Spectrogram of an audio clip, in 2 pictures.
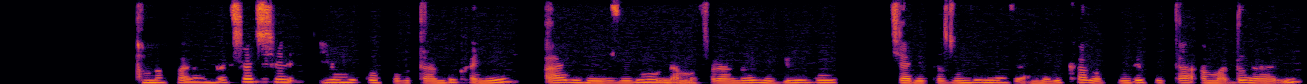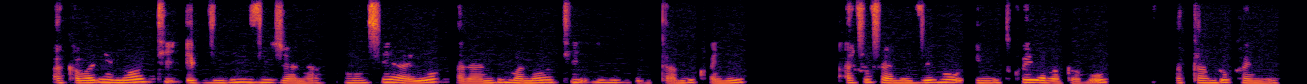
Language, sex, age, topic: Kinyarwanda, female, 25-35, finance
